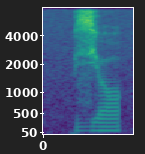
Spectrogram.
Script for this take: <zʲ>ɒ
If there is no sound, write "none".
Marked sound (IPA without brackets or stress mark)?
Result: zʲ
